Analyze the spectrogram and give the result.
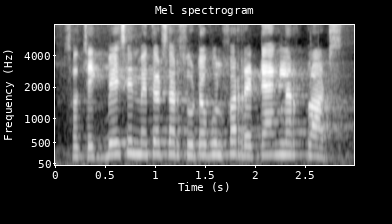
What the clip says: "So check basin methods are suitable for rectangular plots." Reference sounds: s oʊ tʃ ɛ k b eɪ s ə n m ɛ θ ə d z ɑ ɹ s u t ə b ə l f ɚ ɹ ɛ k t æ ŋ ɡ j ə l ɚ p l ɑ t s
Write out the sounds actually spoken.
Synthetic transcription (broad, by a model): s oʊ tʃ ɛ k b eɪ s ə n m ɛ t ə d s ɑ ɹ s u t ə b ə l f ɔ ɹ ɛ t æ ŋ ɡ l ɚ p l ɑ t s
